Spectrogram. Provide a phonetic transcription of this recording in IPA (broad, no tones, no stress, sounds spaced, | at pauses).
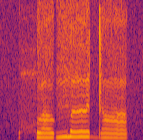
χʷ ʌ ʊ̯ ŋ͡m əː d ʌ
